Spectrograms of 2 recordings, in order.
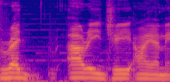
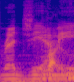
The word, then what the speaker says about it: regime: I think it's Regime, isn't it? Yes. Regime. Yeah, It's like that is it. spelled like regime, not Reggie Emmy.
